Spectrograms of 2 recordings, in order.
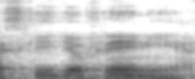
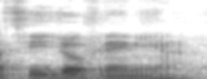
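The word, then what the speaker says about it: schizophrenia: उसके बाद डिप्रेशन हो जाता है, फिर न्यूरोसिस होता है, फिर ऑब्सेसिव कंपल्सिव न्यूरोसिस, और बाद में स्किज़ोफ्रेनिया या सीजोफ्रेनिया, दोनों उच्चारण।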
